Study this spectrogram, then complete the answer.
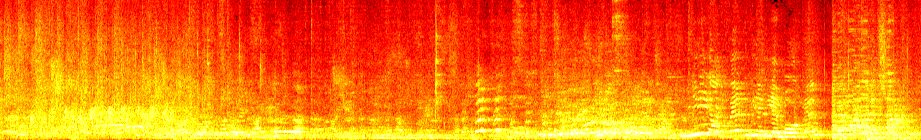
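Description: An accordion plays.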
